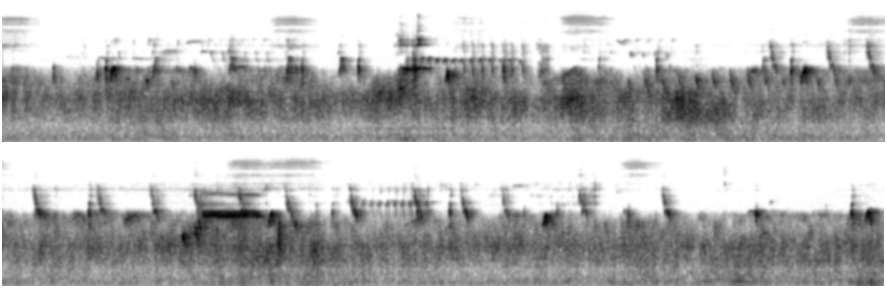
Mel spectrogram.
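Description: Faint scattered chirps and short calls of small birds over a soft hiss, with a longer run of chirping about two thirds of the way through.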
